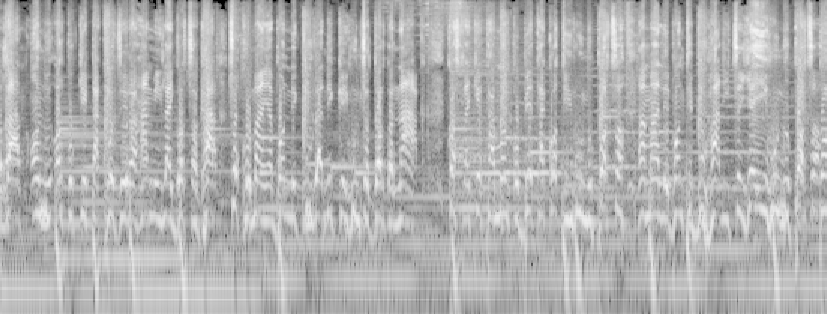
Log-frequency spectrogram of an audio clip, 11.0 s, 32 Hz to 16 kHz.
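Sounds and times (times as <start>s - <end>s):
deep sliding bass: 0.0s - 11.0s
hi-hats: 0.0s - 11.0s
rapping over a beat: 0.0s - 11.0s.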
